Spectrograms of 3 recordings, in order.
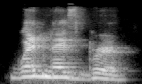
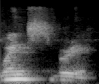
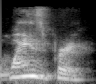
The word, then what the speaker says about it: Wednesbury: students in the past it's read to me pronounces wince breathe Oh whines pretty okay he's a silent E okay like Wednesday I was told by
